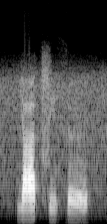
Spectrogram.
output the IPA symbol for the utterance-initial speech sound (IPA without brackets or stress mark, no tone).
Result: p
